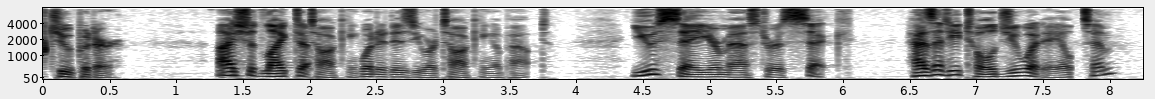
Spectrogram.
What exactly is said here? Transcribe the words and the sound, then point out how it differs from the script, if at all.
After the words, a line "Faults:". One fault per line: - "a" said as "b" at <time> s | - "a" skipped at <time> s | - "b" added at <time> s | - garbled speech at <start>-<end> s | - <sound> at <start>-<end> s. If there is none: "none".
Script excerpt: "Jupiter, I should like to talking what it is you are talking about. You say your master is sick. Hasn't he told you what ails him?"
"Jupiter, I should like to talking what it is you are talking about. You say your master is sick. Hasn't he told you what ails him?"
Faults:
- dropout at 7.7-7.8 s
